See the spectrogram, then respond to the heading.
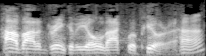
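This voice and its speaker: An actor playing a brash, boastful young suitor in a 1930s radio comedy, talking in pompous, florid slang. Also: male voice, mid-range voice, animated, fast talker, breathy edge. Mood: breezy. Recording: dull, lo-fi 1930s radio recording.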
